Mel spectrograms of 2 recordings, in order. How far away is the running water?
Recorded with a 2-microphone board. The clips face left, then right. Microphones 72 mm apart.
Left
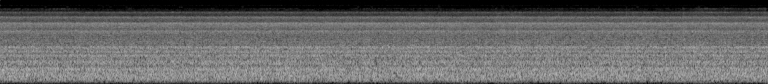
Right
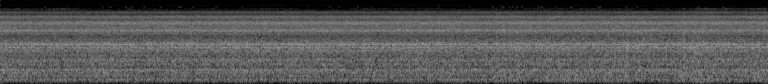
About 0.7 m.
